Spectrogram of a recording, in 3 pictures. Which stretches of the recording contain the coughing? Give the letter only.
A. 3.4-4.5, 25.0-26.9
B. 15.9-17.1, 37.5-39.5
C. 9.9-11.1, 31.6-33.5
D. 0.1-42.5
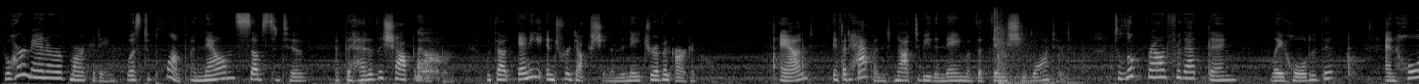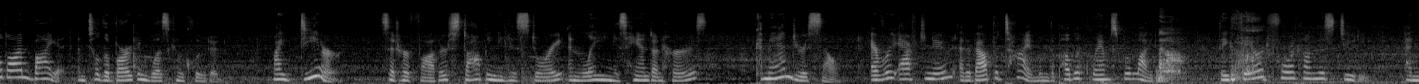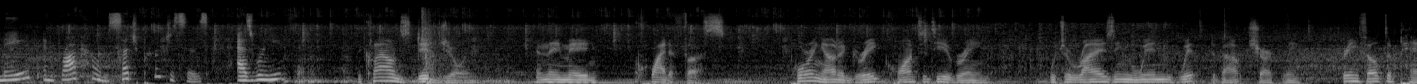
A.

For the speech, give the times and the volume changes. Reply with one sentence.
You can hear the speech from 0.1 to 42.5 s, at a steady volume.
